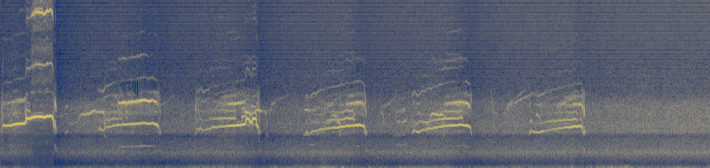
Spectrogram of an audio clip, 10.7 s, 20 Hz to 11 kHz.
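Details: Bald eagle at West End, seen on a live nature cam in September 2023: one sharp, loud whistle, then a string of quieter, rapid chittering phrases with stuttering, slightly rising high notes, steady low hum beneath.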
